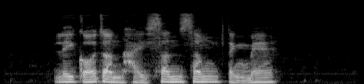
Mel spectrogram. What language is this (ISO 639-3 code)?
yue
